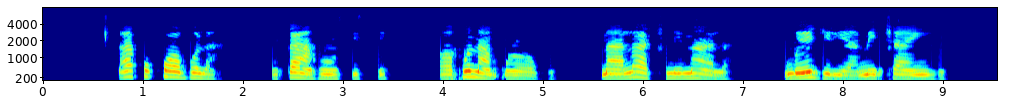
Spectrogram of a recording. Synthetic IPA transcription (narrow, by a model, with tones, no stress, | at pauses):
a˦kʷʊ˦kʷɔ˦bʊ˦la˨ | ŋ̩˨ka˦a˨ɦʊ˦si˦si˦ | ɔ˨bʊ˦na˨ŋ͡m̩˨k͡pʊ˨ɾɔ˨ɡʷʊ˨ | na˨a˨la˦a˨t͡ʃi˦nɪ˦ma˦a˨la˨ | ŋ͡m̩˨ɡ͡be˦e˦d͡ʒi˨ɾi˨a˨me˦t͡ʃa˦i˦ɦi˦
